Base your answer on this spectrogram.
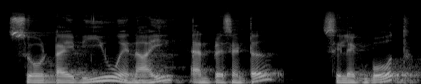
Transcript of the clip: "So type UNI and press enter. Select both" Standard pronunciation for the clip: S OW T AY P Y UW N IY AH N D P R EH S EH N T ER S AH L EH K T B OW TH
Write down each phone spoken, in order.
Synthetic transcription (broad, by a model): S OW T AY B Y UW N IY AH N D P R EH S EH N T ER S AH L EH K T B OW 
